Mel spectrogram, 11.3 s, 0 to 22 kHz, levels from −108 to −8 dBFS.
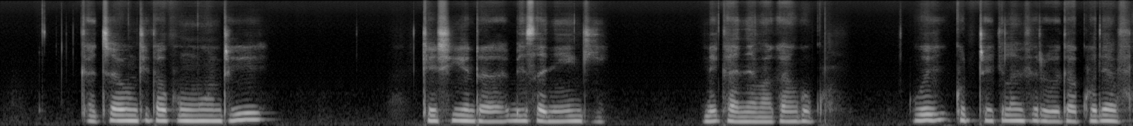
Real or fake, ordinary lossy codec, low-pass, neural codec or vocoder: fake; none; none; autoencoder, 48 kHz, 128 numbers a frame, DAC-VAE, trained on Japanese speech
